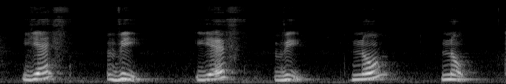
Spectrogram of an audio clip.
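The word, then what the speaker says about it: non: No. We don't pronounce the last consonant.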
